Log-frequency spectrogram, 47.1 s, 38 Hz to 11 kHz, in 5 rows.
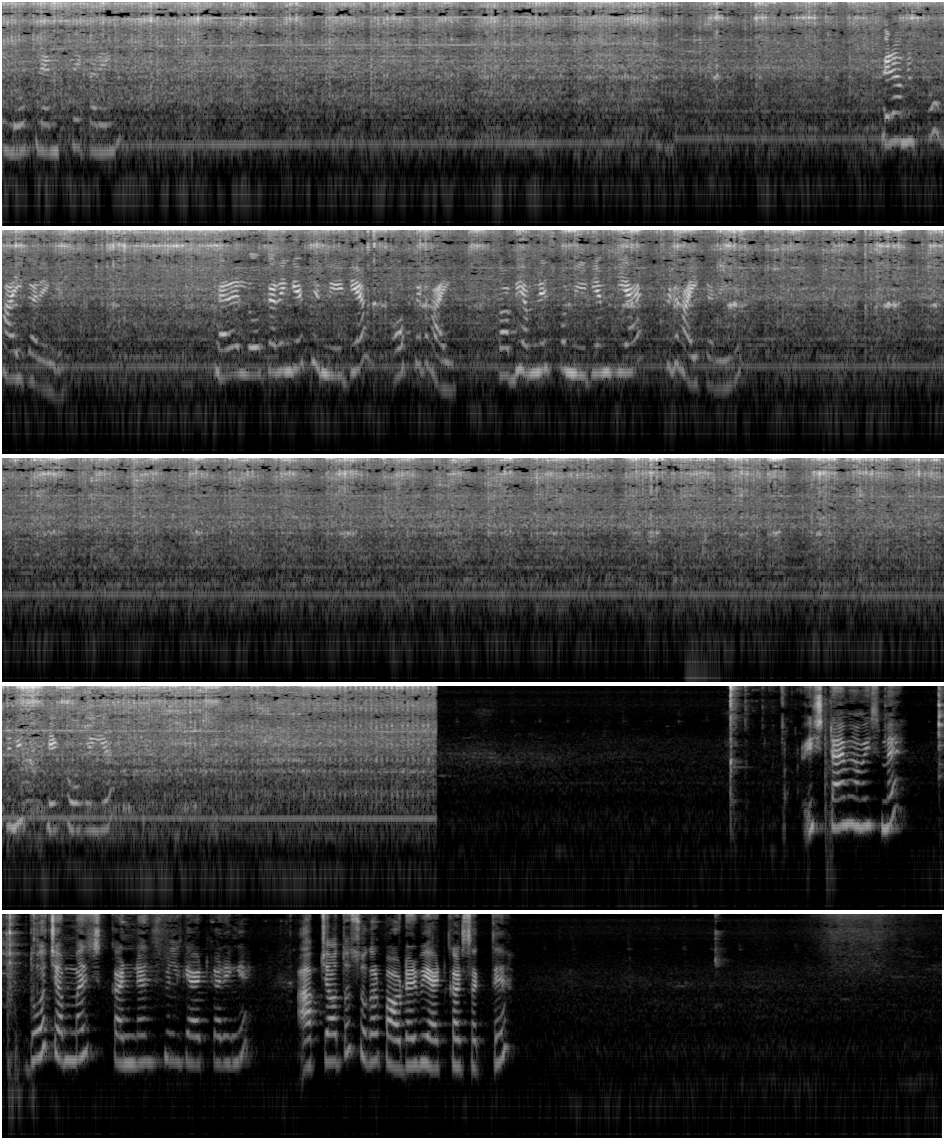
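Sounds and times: electric hand mixer running: 0.0s - 32.6s.

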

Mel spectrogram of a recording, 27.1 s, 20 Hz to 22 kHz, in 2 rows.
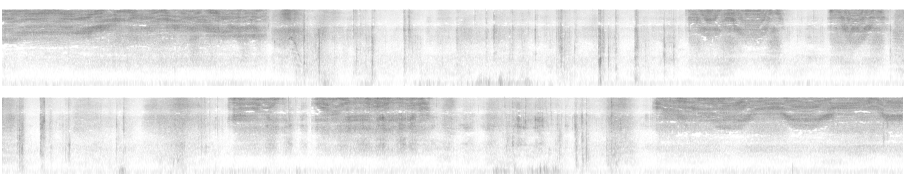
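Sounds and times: spray paint can hissing: 0.0s - 4.6s, 10.2s - 13.8s, 15.8s - 21.8s, 22.6s - 27.0s.

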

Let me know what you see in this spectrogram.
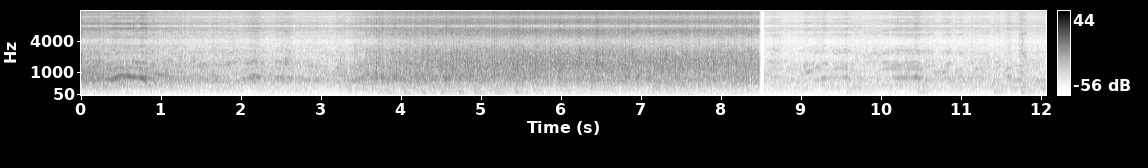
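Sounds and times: stadium crowd cheering and clapping: 0.0s - 8.5s.

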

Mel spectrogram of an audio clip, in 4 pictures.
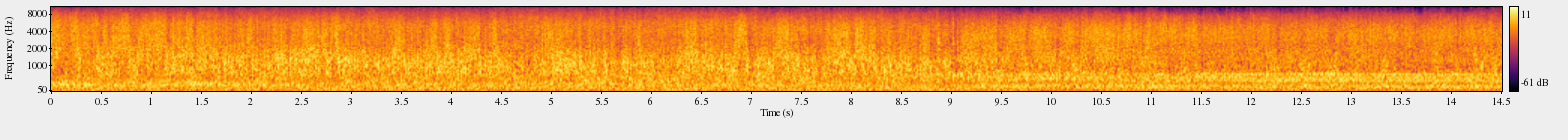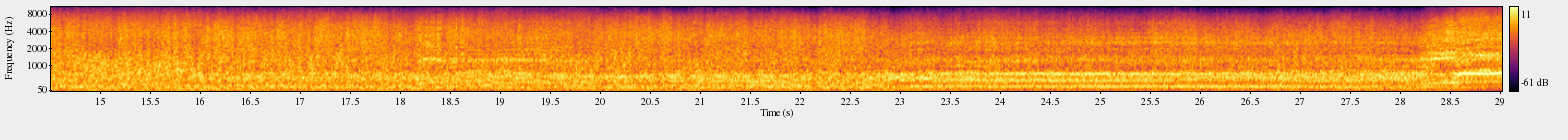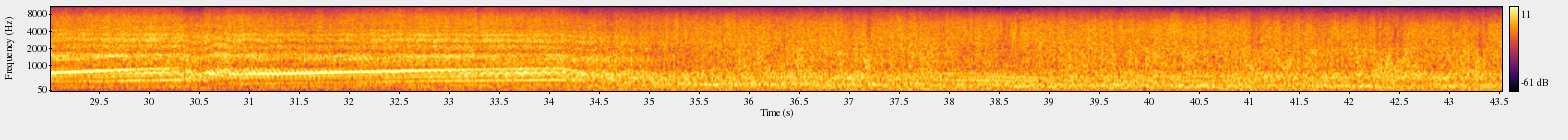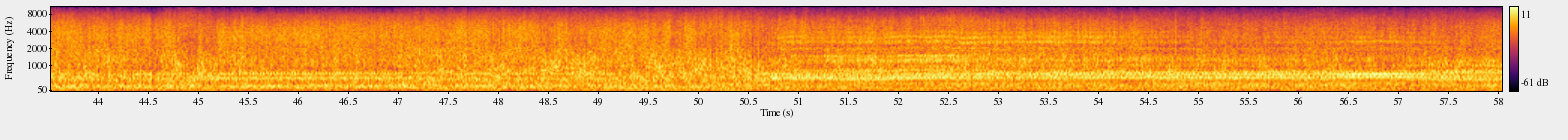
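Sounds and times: car exhaust cruising: 0.0s - 58.0s
road and wind noise: 0.0s - 58.0s
car engine revving through gears: 27.8s - 34.7s, 50.4s - 58.0s.

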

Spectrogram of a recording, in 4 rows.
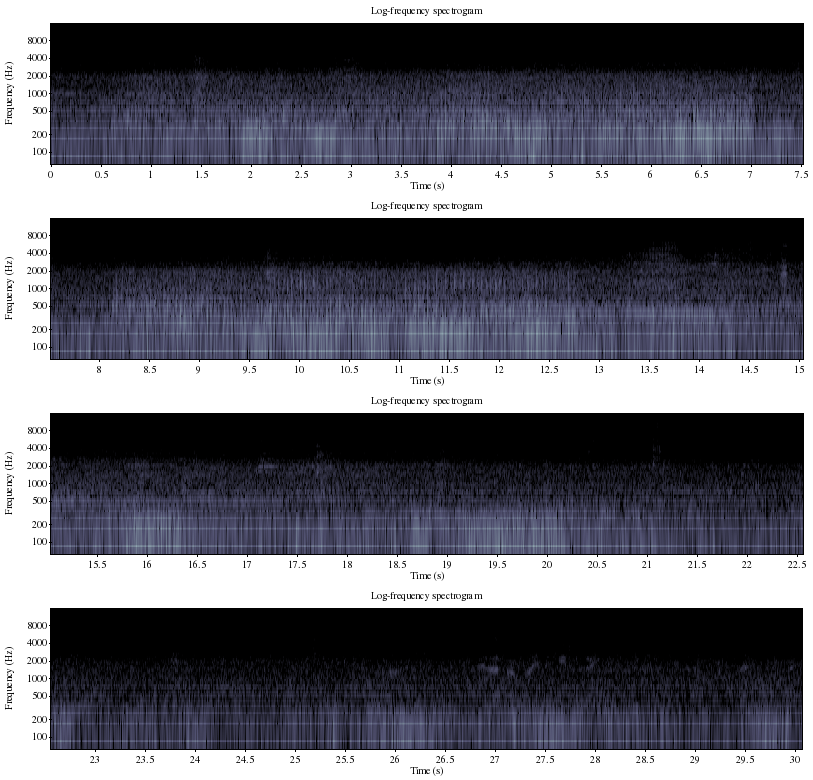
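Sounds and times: outboard motor droning: 0.0s - 21.1s.

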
